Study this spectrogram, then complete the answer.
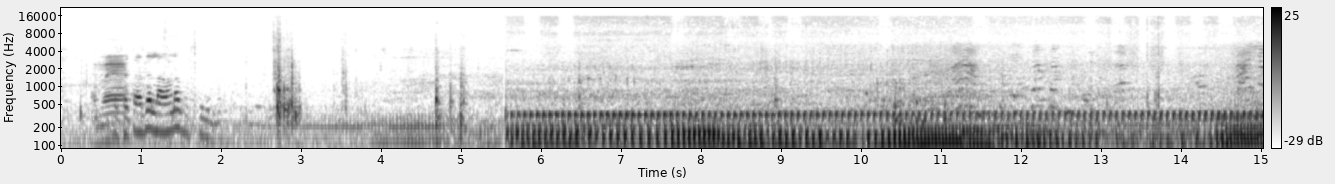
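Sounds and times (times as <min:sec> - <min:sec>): small engine running: 0:05.6 - 0:15.0.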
